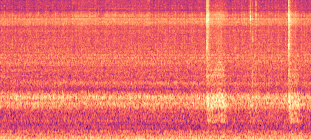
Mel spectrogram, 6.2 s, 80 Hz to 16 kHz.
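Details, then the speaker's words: 2003 Blue Bird All American 72-passenger bus, parked six months, empty fuel tank, started on starting fluid with new batteries and weak jumpers: deep, even idle holding steady, no knocks or misses, a few handling clicks; normal idle. "the jumpers are kind of weak so but it does run when i say it runs it runs water sounded good"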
